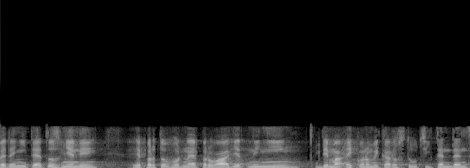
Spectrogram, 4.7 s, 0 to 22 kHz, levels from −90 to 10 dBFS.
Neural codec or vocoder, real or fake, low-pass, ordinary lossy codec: none; real; 5.4 kHz; AAC, 24 kbps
